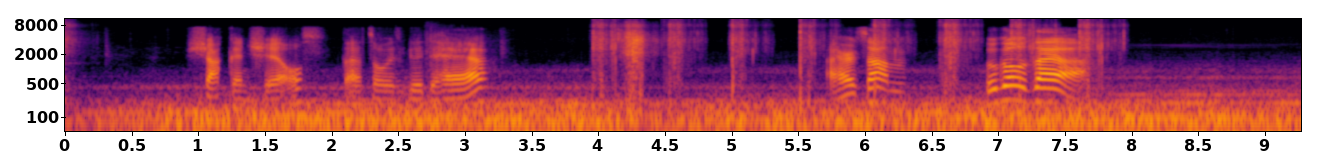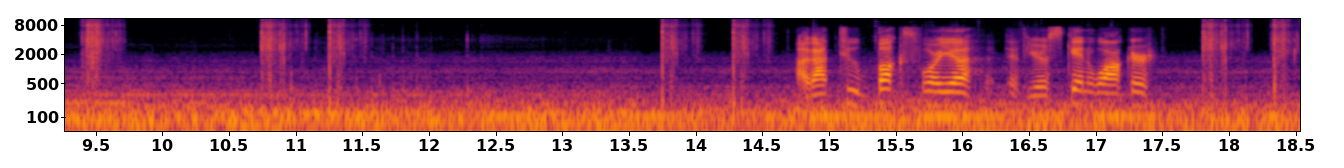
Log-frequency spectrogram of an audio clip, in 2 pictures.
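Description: A man speaks close to a microphone in a casual tone.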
